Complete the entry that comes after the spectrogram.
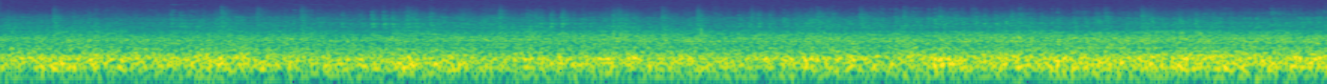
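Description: Freight cars of a Union Pacific manifest train rolling past: a steady rolling noise with faint clicks from the wheels.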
